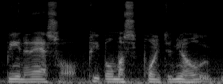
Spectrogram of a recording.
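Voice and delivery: usual speaking voice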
